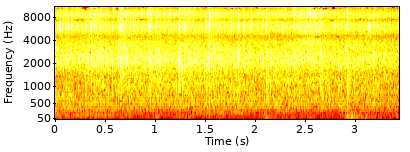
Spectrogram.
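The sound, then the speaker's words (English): A crowd claps steadily, a dense sustained patter of many hands at an even level with no voices on top, continuing through the whole stretch. “We didn't even have an applause sign up anywhere.”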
